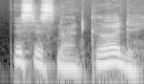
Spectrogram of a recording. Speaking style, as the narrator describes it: muttered

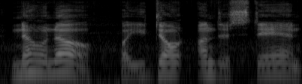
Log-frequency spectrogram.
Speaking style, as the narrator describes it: Draco pleaded

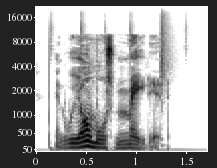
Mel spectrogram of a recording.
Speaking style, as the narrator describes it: said Jerry Foster savagely

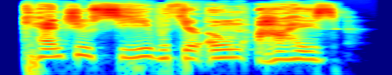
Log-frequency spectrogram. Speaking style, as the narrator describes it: Senna now yelled

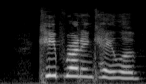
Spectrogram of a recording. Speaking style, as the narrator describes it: Janet screamed

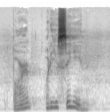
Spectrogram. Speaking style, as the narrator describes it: asked her softly

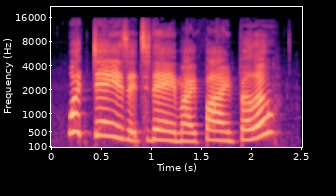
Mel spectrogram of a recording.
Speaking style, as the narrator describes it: Scrooge shouted to a boy in the street

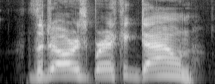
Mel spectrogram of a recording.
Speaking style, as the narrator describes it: Olladan yelled

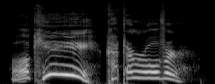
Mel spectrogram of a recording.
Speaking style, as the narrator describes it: Gil had to shout to be heard over the whistle of the wind and the flap of the sails

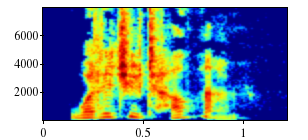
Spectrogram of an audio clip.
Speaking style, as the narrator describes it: asked

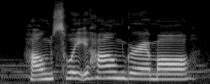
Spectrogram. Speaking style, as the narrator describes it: I called out of habit

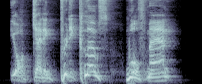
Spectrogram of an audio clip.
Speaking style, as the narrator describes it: Smidgen grunted, adjusting his grip around Gafgarn's barrel chest

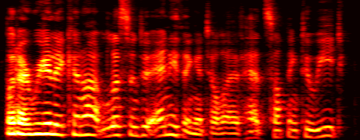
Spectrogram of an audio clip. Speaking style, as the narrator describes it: cried, getting quite angry

